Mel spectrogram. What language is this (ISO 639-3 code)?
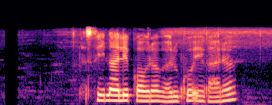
nep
